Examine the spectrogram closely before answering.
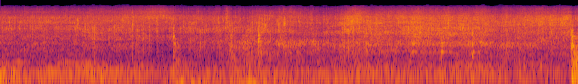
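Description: Steak sizzling in butter and rosemary in a cast-iron skillet, with a few light clicks as a spoon bastes it in the tilted pan.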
